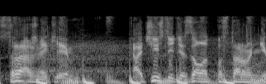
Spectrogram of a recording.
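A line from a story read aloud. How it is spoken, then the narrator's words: Hoarse command. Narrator (Russian): хрипло распорядился судья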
